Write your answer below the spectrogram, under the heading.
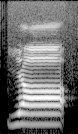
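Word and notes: ya: tone 1

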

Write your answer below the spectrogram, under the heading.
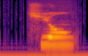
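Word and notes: qiong: tone 1

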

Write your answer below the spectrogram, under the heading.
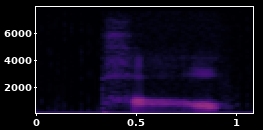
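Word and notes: pao3: tone 3

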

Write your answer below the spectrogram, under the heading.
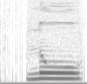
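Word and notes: nu1: tone 1

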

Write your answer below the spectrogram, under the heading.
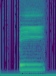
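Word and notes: bi: tone 1

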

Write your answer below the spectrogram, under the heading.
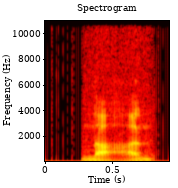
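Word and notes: nan: tone 3

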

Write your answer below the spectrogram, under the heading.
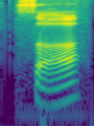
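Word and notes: se: tone 3

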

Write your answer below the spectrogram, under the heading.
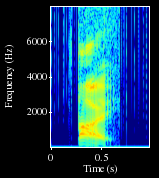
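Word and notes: dai: tone 4

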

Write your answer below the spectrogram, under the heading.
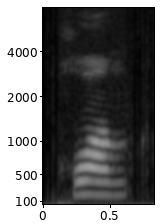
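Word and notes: huang: tone 1

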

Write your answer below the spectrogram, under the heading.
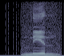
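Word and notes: nin: tone 1

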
